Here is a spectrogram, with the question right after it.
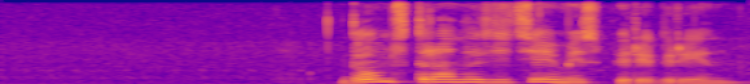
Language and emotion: Russian, neutral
